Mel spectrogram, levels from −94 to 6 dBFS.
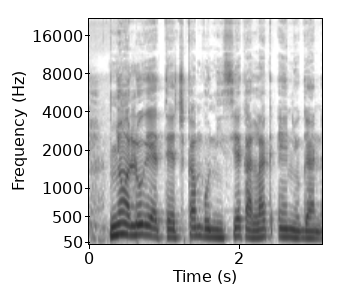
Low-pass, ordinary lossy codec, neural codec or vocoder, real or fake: none; none; none; real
